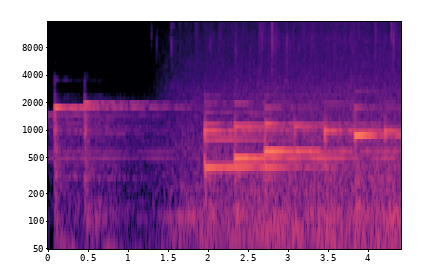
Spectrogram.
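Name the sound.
rain falling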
